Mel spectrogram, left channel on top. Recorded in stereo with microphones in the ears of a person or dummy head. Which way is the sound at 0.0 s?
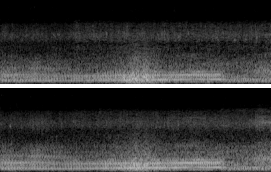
70° right (ahead or behind).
